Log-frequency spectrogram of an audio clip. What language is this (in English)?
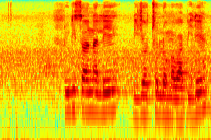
Southern Sotho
